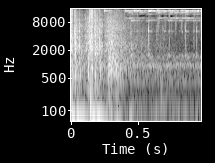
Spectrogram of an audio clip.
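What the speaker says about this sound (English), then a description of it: "I'll do some gunshots for ambience" Gunfire in the horror game Garry's Mod: a short, loud burst of shots right at the start that quickly decays into a dim, echoing tail.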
